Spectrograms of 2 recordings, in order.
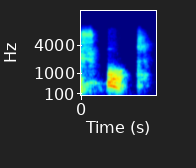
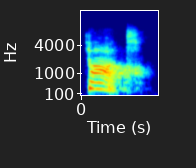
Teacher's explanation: so when it's in the middle, don't pronounce the R at all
